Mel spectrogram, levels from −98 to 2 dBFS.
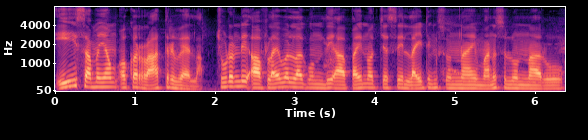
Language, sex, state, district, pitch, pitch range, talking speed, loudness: Telugu, male, Andhra Pradesh, Manyam, 135 Hz, 120-150 Hz, 130 wpm, -18 LUFS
